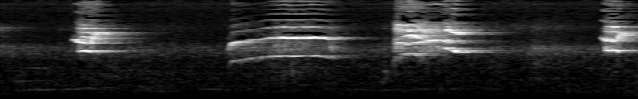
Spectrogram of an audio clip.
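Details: Spanish timbrado canary giving a bright phrase, then a long, steady, pure whistled note, then further ringing bursts.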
